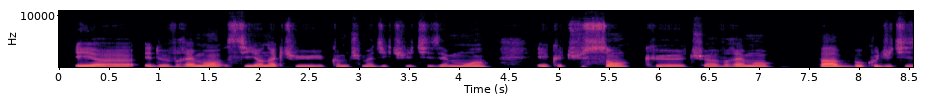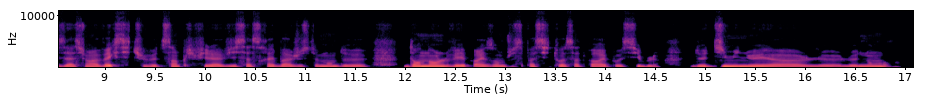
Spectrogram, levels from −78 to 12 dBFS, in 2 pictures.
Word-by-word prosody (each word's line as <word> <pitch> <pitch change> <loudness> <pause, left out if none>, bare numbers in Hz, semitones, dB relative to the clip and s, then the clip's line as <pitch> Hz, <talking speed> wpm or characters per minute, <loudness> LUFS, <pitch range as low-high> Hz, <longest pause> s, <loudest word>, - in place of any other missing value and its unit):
et 115 +2 +6
heu, 105 -1 +3
et 105 - 0
de 110 +1 -1
vraiment, 115 +8 +4
s'il 125 - -1
y 125 - +5
en 120 +3 +4
a 145 - +5
que 145 - -12
tu, 110 -4 -3
comme 110 -1 -4
tu 110 - -10
m'as 105 -2 -3
dit 120 +3 -8
que - - -16
tu - - -8
utilisais 100 +1 -6
moins, 125 +10 +2 0.5
et - - -3
que - - -6
tu - - -8
sens 155 -1 +3 0.2
que 110 -4 -1
tu 110 - -2
as 100 - +1
vraiment 125 +6 +1 0.4
pas 135 0 +9
beaucoup 125 +2 -1
d'utilisation 110 -1 -3
avec, 140 +8 +3
si 145 - -6
tu - - -6
veux 105 -1 -3
te - - -13
simplifier 120 -1 -4
la 105 -2 +2
vie, 120 +6 -3
ça 115 -4 -3
serait, 115 +2 -3
bah, 100 -4 0
justement, 105 +4 -3
de 100 -4 -3 0.4
d'en 115 +1 +4
enlever, 110 +3 +3
par 110 -7 -2
exemple, 110 +5 -2
je 105 - -12
sais - - -12
pas 115 - -3
si - - -5
toi 115 - -2
ça 110 -1 -4
te - - -21
paraît 100 -1 -1
possible, 105 +3 -5 0.3
de 110 0 -1
diminuer, 115 +3 +3
heu, 100 -3 0
le 95 -1 -4
le 100 +1 -3
nombre? 110 +1 -1
110 Hz, 220 wpm, -24 LUFS, 105-120 Hz, 0.5 s, pas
